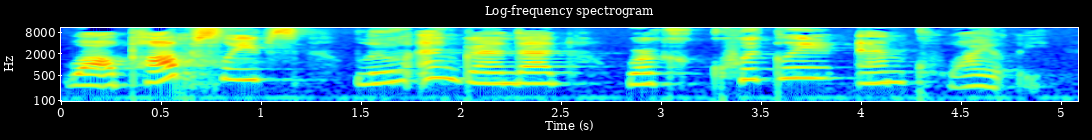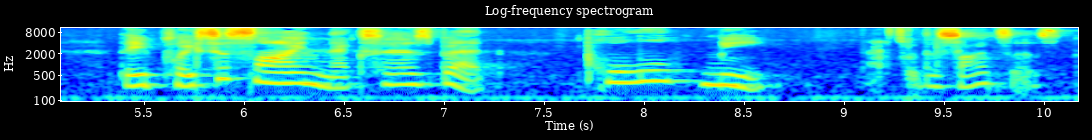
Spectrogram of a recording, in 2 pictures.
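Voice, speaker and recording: A young girl reading a children's picture book aloud, slowly and expressively, with chatty asides about the pictures. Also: sits high, fairly bright tone. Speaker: child storyteller.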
